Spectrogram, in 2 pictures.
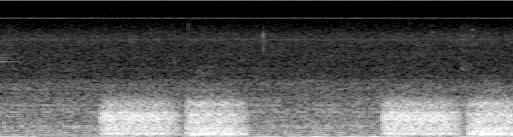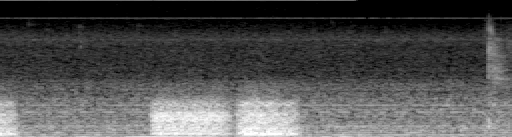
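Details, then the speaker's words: Harsh breathing on auscultation over apices, mid-lung (hilar region) and bases: rough, dry, loud, grainy inspiration and expiration from turbulence in congested, irregular medium or small airways; abnormal where flow should be laminar. "entonces se puede generar nuevamente turbulencia y a eso le llamamos respiración ruda que la percibimos en los ápex en la región pulmonar media la región pulmonar media es alrededor de los hilos y las bases pulmonares y suena más o menos así"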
